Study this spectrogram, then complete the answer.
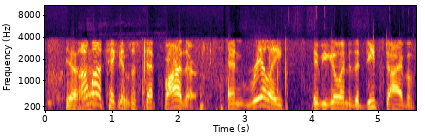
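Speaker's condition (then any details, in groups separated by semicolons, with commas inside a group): No condition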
